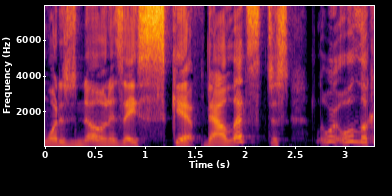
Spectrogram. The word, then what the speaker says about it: SCIF: the definition here a sensitive compartmented information facility pronounced skiff in british and united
